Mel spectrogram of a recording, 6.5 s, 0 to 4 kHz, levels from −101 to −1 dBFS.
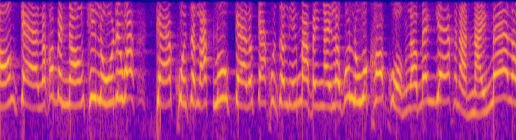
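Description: Gain pumping runs through the whole of this speech clip: the gain swings by around 10 dB, pulling down under each loud syllable, likely from gain set far too high feeding a fast limiter, squashing the level range of the narrowband call audio.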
